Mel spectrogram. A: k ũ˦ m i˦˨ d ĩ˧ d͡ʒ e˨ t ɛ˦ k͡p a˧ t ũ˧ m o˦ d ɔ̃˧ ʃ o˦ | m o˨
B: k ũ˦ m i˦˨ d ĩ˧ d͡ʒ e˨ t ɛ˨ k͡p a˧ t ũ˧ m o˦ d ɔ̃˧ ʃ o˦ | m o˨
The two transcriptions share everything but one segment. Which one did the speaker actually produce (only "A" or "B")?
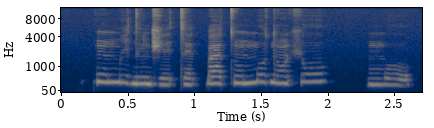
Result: B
